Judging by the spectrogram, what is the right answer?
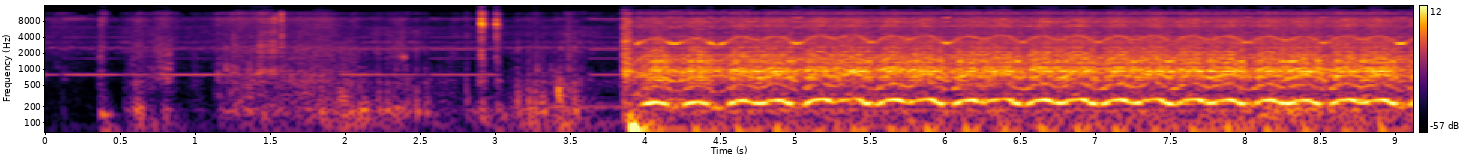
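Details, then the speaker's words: Mazda RX8 not starting: starter cranks with a wavering, even whir that never catches; crank no-start as fuel leaks heavily at the fuel feed pipe connector near the pump into the tank. "wow man i wasn't actually able to see uh while i was cranking because i just cannot twist my arm out that way but i could see it's leaking mad so i believe everything that i'm cranking is just basically just going to waste because of the fuel pump"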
